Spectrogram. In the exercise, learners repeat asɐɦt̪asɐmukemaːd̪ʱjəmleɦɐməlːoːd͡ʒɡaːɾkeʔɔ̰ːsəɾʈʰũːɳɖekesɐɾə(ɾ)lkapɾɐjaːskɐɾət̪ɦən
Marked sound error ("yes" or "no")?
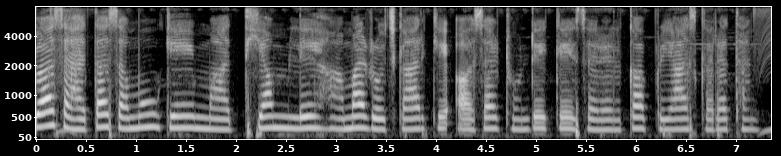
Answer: yes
